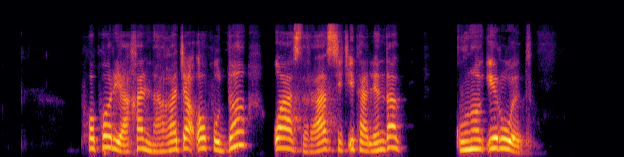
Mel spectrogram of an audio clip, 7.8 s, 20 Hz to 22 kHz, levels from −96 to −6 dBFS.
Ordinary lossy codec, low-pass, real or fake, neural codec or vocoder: Opus, 16 kbps; 10.8 kHz; real; none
